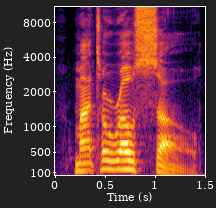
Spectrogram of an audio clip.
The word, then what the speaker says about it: Monterroso: Dalia Montessoro Rosso. I butchered it, didn't I? – Close. Monterosso. – Monterosso. – A lot of people say Montessoro, and some people say Monterasso. So.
